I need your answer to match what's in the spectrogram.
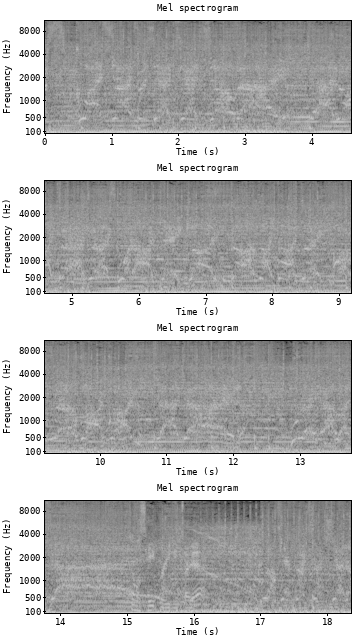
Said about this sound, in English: Shout metal, that's all this is. I like the music a lot.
